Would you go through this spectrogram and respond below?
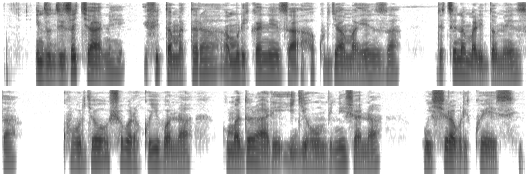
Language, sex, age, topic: Kinyarwanda, male, 18-24, finance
